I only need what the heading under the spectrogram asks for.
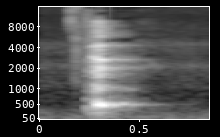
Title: tik tok hiccups 1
